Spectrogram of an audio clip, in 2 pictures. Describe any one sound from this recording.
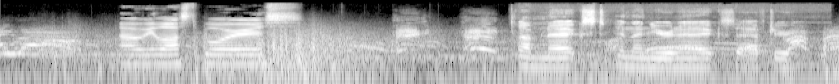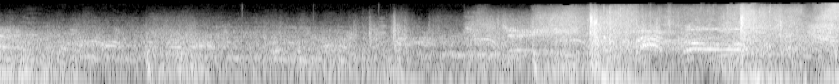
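Explosions boom and roar.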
